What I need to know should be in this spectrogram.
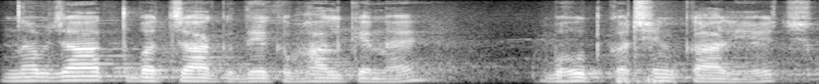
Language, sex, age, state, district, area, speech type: Maithili, male, 30-45, Bihar, Madhubani, rural, spontaneous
